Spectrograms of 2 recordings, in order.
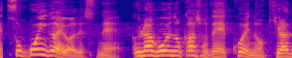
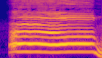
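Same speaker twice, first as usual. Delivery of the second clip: very high and much louder punchy note; powerful mix voice; 14 dB louder than usual. Shown as a demonstration. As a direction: hit the high note with force. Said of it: "やわやわーって感じじゃなくて".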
